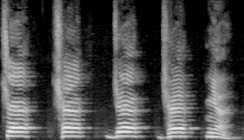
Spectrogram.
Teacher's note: जीभ तलवे से ऊपर टकराती है इसमें बोलते समय, इसलिए इन वर्णों को हम तालव्य कहते हैं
